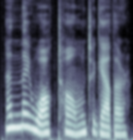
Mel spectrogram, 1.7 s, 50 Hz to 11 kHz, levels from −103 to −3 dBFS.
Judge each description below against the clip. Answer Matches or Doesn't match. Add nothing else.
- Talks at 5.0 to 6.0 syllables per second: Matches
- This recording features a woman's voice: Matches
